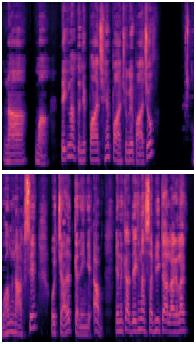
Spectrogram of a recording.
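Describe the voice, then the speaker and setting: A man teaching a classroom lesson at a whiteboard, sounding out syllables one by one and quizzing his students. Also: fairly high pitch.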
